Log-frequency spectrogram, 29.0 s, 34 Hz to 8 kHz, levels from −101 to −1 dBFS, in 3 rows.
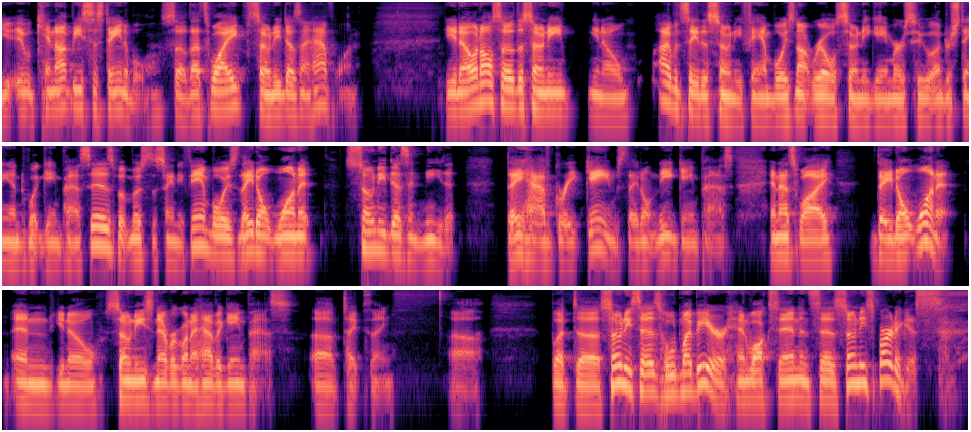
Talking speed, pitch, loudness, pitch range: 195 wpm, 115 Hz, -19 LUFS, 100-135 Hz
